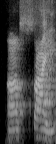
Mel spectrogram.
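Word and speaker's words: psi: देखिए जो mole fraction होता है इसको सिंबल साई एक्स की तरह होता है, ये साई से डिनोट करते हैं, पी साइलेंट हो जाता है।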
